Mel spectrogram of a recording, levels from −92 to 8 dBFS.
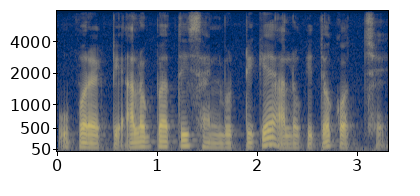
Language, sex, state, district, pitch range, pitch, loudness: Bengali, male, Tripura, West Tripura, 90-110 Hz, 105 Hz, -22 LUFS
